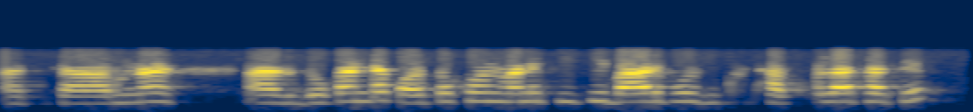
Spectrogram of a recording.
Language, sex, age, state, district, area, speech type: Bengali, female, 18-30, West Bengal, Purba Medinipur, rural, conversation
